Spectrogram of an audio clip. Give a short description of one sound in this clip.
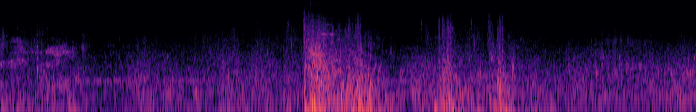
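Water murmurs with a low, muffled underwater rumble.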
